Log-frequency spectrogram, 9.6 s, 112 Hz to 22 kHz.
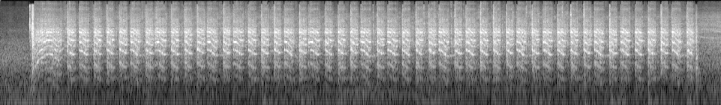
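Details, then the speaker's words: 1967 Plymouth Valiant slant six, long stored, carb clean sprayed in, cylinders fogged: starter churns at an even fast beat ten seconds, never catches; crank no-start, owner thinks no spark or fogging oil may be preventing it, unconfirmed. "No, she got no spark. Well, the other thing too is it might have spark, but we also fogged the cylinders."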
